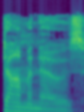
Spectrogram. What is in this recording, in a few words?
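"dominoes", British English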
